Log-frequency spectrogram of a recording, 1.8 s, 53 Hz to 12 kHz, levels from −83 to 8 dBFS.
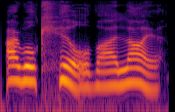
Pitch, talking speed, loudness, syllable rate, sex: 205 Hz, 170 wpm, -17 LUFS, 3.3 syllables/s, female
